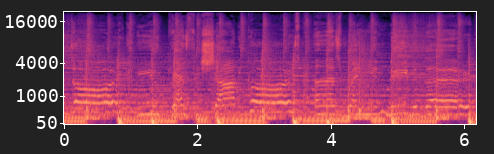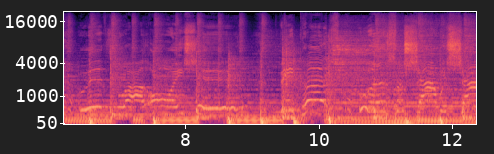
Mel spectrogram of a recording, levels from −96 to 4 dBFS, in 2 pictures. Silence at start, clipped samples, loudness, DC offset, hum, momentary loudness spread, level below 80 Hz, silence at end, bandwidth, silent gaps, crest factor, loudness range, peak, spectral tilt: 0 s; under 0.1%; -18 LUFS; under 0.1%; none; 4 LU; -26 dBFS; 0 s; over 20 kHz; none; 16 dB; 2 LU; -2 dBFS; -4.5 dB/octave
